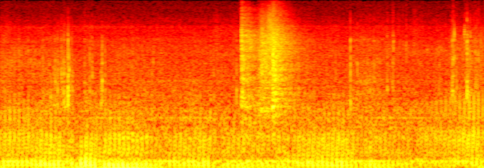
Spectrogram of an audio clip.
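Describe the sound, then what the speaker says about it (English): A kitten purrs softly close by, a low rumbling pulse beneath quiet room noise and a few faint clicks. "can you hear him purring?"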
